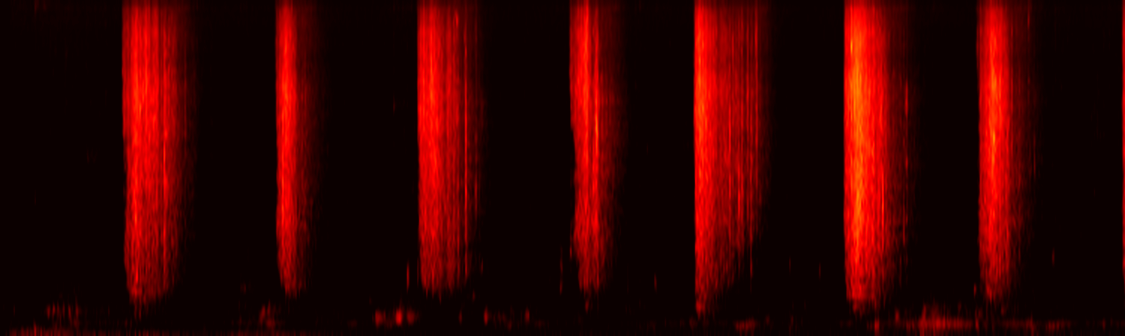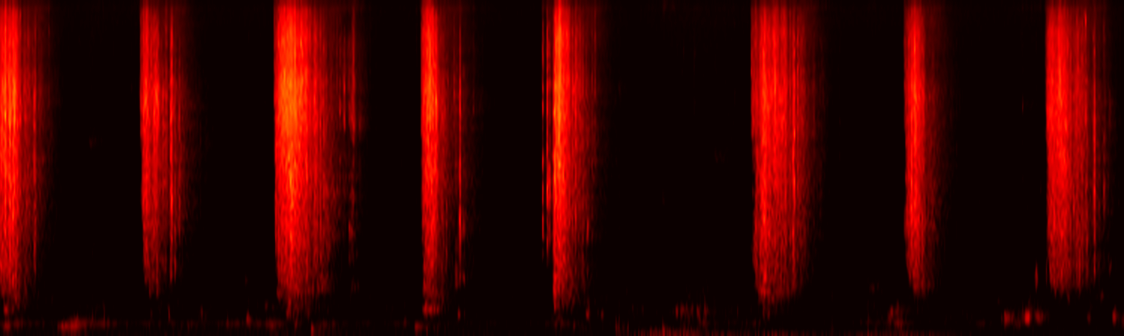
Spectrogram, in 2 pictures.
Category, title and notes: Sound effects > Natural elements and explosions
brushing leaves with foot
Brushing leaves using foot
leaves, forest, brushing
